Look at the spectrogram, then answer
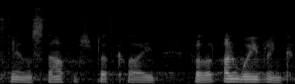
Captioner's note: none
